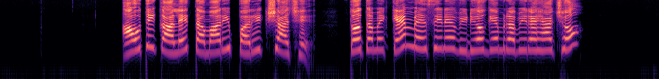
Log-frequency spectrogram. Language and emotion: Gujarati, angry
